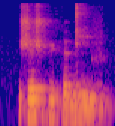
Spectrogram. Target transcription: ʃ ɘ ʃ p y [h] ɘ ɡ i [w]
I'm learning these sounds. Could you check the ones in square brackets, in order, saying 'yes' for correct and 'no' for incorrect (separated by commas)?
yes, no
